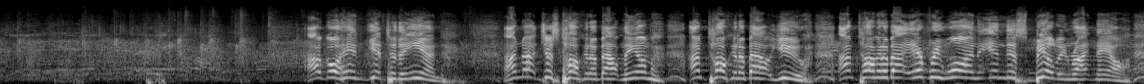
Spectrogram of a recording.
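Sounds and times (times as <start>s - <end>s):
audience clapping hands: 0.0s - 5.9s
speech: 3.1s - 11.4s.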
